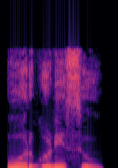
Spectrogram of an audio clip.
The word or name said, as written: ಓರ್ಗುಡಿಸು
